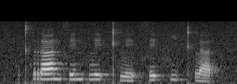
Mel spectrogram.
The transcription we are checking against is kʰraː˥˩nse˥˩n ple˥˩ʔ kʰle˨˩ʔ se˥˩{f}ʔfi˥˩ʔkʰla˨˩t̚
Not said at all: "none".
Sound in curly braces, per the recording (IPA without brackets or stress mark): none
